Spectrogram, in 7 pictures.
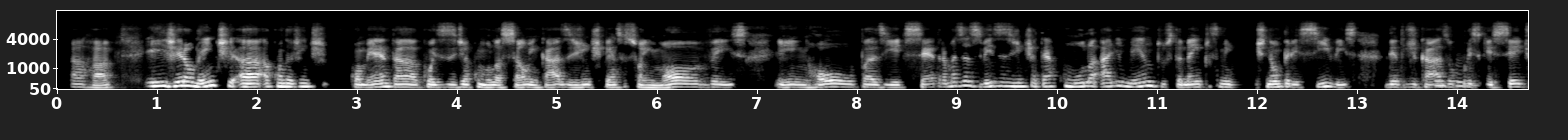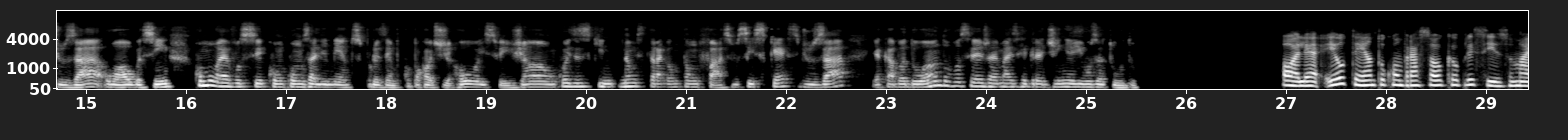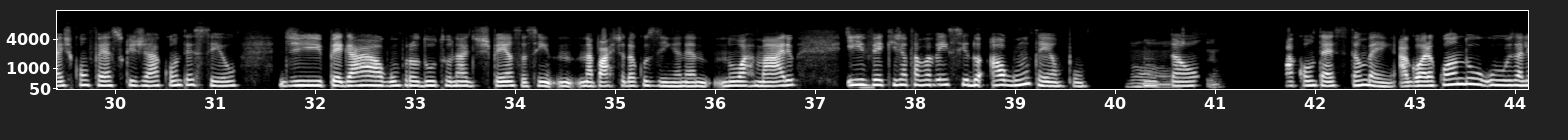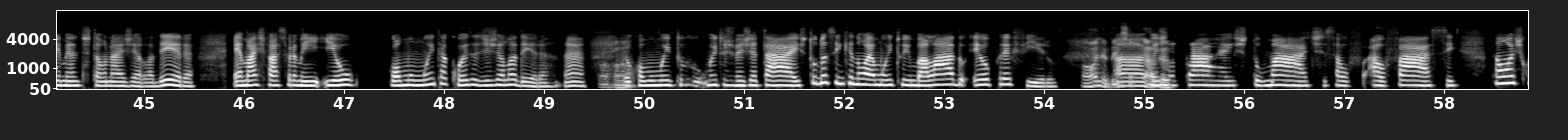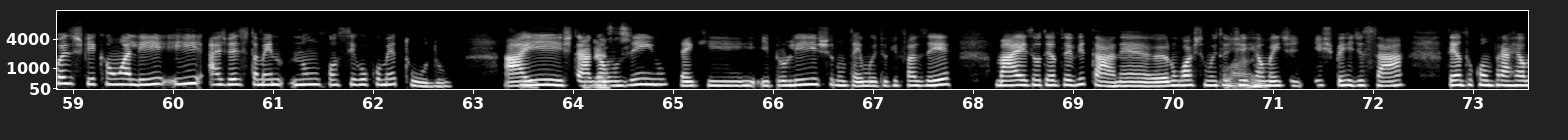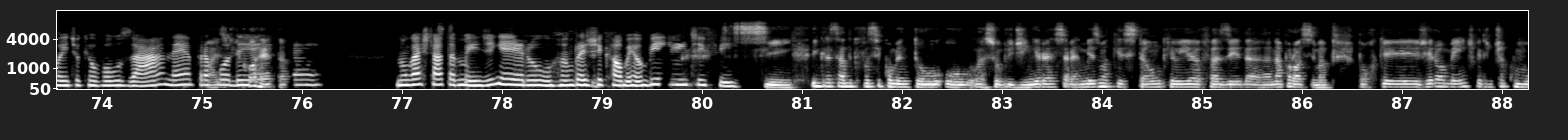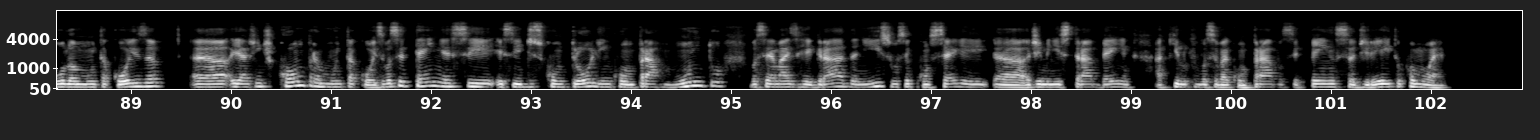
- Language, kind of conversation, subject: Portuguese, podcast, Como você evita acumular coisas desnecessárias em casa?
- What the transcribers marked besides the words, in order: giggle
